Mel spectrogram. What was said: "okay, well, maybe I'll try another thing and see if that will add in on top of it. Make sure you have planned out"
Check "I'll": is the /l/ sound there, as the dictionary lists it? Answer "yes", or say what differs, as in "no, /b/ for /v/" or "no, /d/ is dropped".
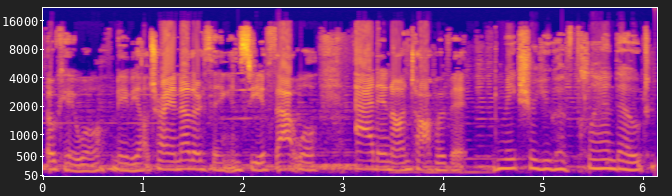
yes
